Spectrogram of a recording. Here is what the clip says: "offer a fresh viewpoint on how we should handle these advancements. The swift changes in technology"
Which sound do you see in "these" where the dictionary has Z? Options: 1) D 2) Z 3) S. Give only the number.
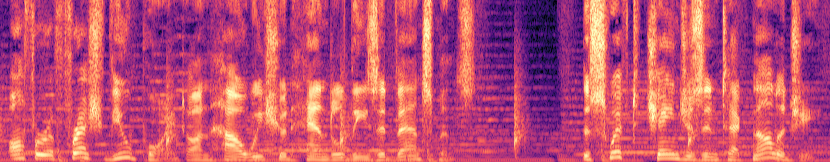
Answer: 2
